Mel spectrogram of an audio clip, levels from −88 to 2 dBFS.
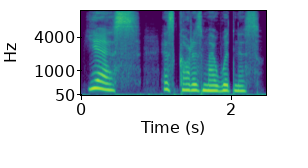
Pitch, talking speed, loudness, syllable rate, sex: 230 Hz, 145 wpm, -16 LUFS, 3.4 syllables/s, female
